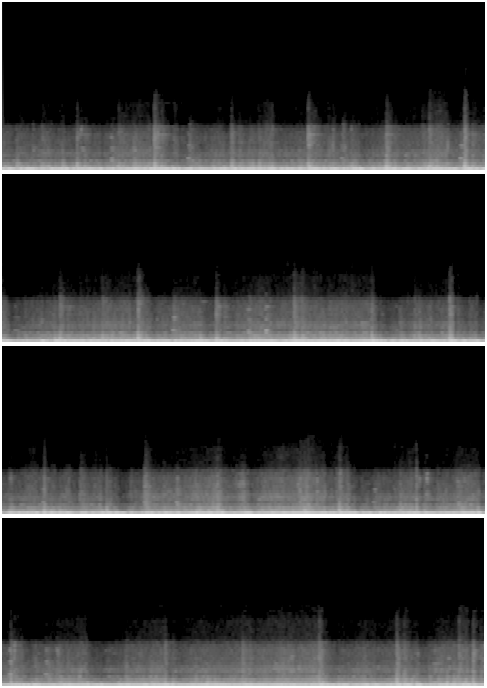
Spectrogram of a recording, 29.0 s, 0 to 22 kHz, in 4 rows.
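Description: JR 103 series electric train running along the track: a steady low running hum, with scattered clicks from the wheels crossing rail joints.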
